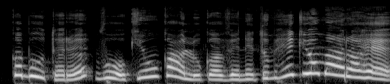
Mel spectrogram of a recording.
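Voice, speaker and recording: A cartoonish character voice that sounds female is pitched high, swinging very widely in pitch at a fairly slow pace. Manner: forceful.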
